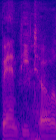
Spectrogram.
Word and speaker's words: Bandito: tour I don't know it's hard to say it like Bandito like it's antique oh yeah how was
